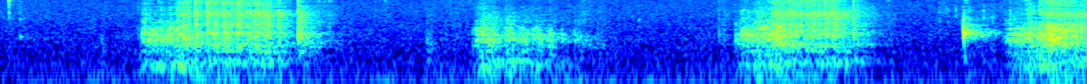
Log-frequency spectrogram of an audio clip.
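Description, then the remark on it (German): A green pen scratches across a surface in four short strokes with brief pauses between them as someone draws with it, a dry scribbling sound with no voices. “Ich glaube, diese Stifte malen nicht gut auf dem, deswegen sieht es auch so aus.”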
